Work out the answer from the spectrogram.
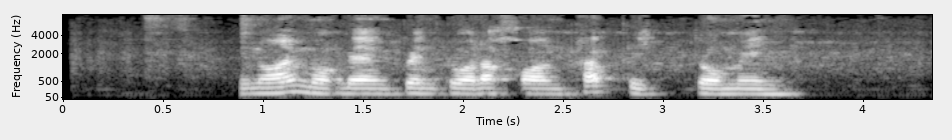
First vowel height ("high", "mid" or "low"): mid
